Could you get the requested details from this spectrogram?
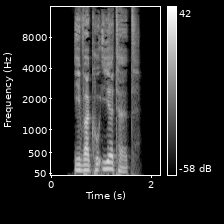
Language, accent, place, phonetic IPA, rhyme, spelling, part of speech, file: German, Germany, Berlin, [evakuˈiːɐ̯tət], -iːɐ̯tət, evakuiertet, verb, De-evakuiertet.ogg
- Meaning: inflection of evakuieren: 1. second-person plural preterite 2. second-person plural subjunctive II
